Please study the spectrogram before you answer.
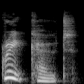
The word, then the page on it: greatcoat: British English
